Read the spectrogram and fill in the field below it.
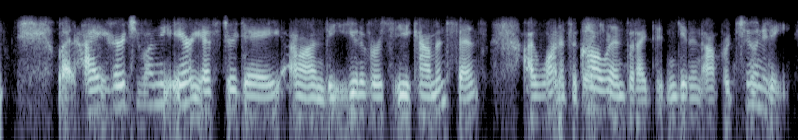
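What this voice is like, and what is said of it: Sick, under-the-weather voice. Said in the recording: “I'm a little under the weather. ... So please excuse my voice right now.”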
